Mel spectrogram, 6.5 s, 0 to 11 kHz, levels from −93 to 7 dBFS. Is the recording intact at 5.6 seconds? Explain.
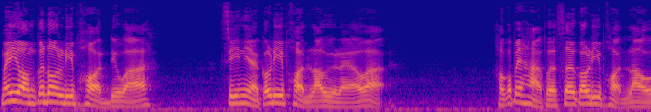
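Yes, the speech is intact at 5.6 seconds, with no fault to be heard at that moment.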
